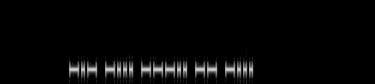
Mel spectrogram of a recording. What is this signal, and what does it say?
Morse code, heard as a keyed tone, about 52 wpm, 700 Hz. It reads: KB8MB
